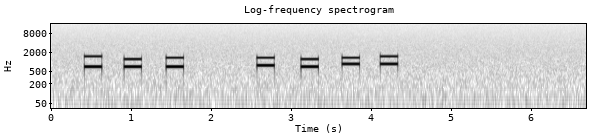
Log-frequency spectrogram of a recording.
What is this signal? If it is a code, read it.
DTMF, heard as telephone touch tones, dialled by hand, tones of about 220 ms. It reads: 312 5189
